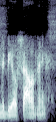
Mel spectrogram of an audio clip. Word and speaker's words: Nabil Salameh: Nabil Salameh.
